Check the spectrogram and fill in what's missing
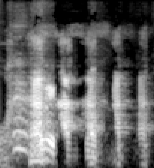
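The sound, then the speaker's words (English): An excited, wound-up puppy yips and whimpers, a longer whiny cry followed by three short, high-pitched yelps in quick succession. “We'll get to meet the little pupper then.”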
